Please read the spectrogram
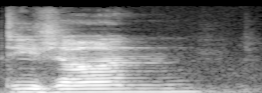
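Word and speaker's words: Diijon: The Mask of Dijon, that's the way you pronounce it, 1946.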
